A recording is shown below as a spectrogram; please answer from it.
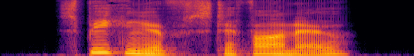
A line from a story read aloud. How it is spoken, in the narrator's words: said timidly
